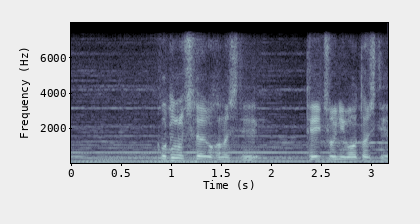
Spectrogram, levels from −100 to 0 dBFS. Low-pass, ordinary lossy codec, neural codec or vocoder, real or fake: 7.2 kHz; none; codec, 16 kHz, 6 kbps, DAC; fake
